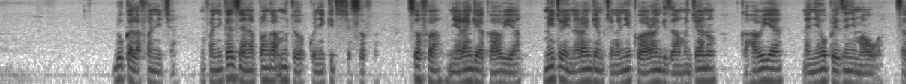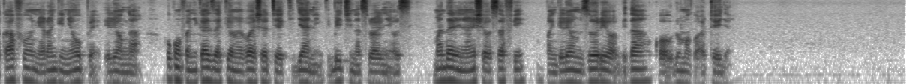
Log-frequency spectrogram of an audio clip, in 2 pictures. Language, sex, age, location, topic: Swahili, male, 25-35, Dar es Salaam, finance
